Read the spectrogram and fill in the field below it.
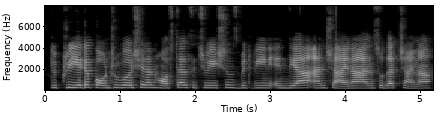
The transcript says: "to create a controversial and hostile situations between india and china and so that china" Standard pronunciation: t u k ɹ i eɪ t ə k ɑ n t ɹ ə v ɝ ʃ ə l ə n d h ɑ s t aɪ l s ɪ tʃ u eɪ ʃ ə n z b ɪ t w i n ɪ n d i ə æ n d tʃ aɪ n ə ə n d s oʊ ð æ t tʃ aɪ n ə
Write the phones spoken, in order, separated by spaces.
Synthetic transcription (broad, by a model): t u k ɹ i eɪ t ə k ɑ n t ɹ ə v ɝ ʃ ə l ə n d h ɑ s t aɪ l s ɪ tʃ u eɪ ʃ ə n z b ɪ t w i n ɪ n d i ə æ n d tʃ aɪ n ə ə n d s oʊ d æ t tʃ aɪ n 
